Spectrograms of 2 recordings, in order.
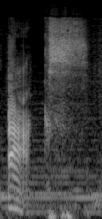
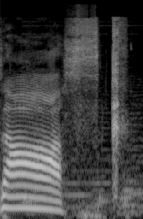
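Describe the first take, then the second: First: The k sound comes before the s. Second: The s sound comes before the k. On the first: The speaker calls it wrong. "not k before s" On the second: The speaker calls it right. "It is s before k"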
